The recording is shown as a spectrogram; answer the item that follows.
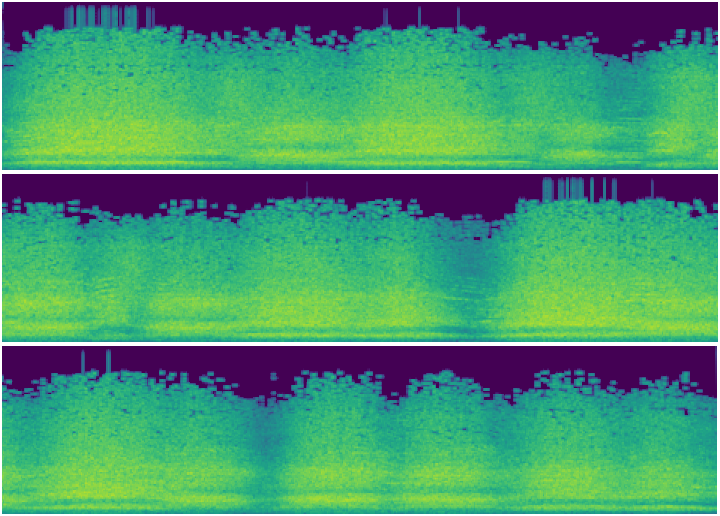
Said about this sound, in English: But then the kirtan came closer. It was deafening. The sound of millions of people crying out the Maha Mantra.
